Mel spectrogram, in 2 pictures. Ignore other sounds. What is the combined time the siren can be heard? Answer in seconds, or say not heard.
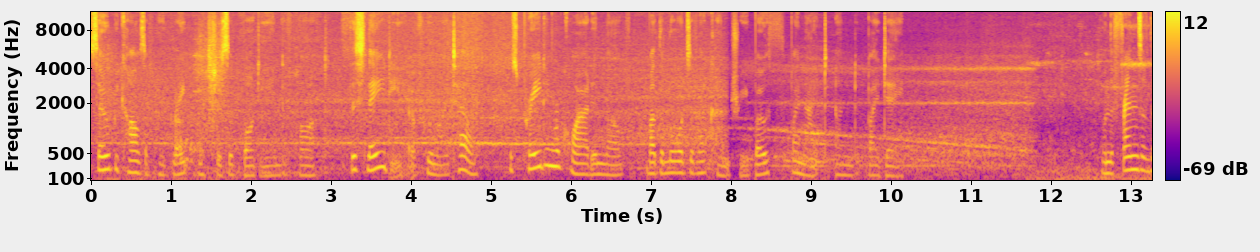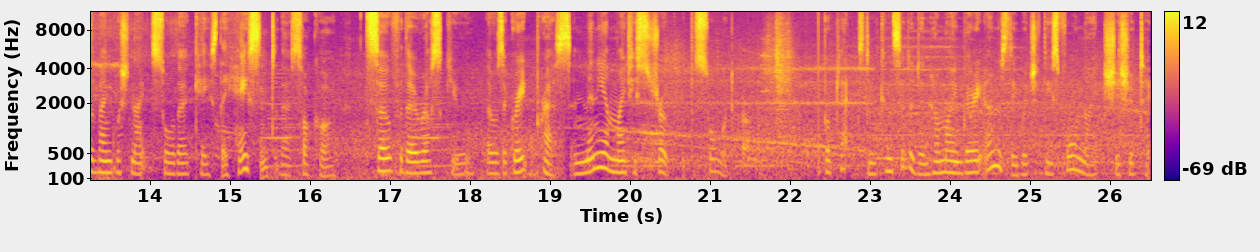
not heard.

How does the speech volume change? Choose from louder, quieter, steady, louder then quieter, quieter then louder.
steady.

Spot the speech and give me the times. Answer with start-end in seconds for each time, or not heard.
0.0-10.2, 12.7-21.4, 22.4-26.4.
